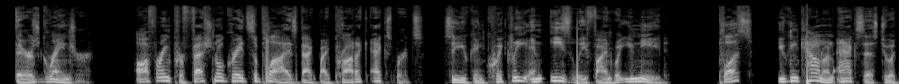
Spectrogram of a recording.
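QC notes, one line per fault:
2.66–2.70 s, 5.77–5.81 s and 8.07–8.11 s, loud pop: A sudden voltage pulse, likely from a plug, switch, static discharge or driver glitch, lands on the signal three times. The later stages shape each pulse into a single sharp pop about 34 ms long, peaking around 20 dB above the speech, which carries on underneath. They fall after "offering professional grade", after "you can quickly and", and after "you can" near the end.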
